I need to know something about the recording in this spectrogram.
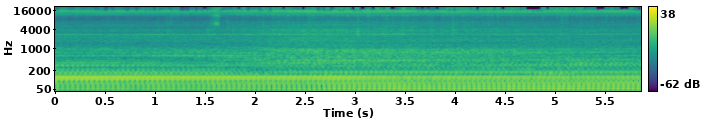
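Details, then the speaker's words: LG 10 kg front-load washing machine drive motor: a steady low hum with a fast rhythmic rumble and gritty rattle like pebbles tumbling; vibration is normal, and the noise comes from the motor. "Motor की आवाज़ है। जैसे जैसे तो कंकड़ जैसे घूम रहे हो साथ में।"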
